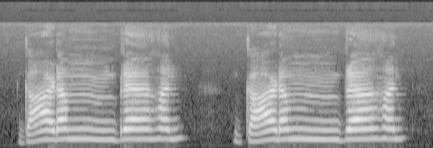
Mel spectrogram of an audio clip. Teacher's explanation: बाद में क्या है, ब, तो बिंदी का उच्चारण यहाँ पर क्या होना है, म।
